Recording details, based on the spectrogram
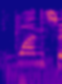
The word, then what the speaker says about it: once: And notice with the word once, it's spelled O N C E with an O spelling, but I pronounce it with a W sound.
